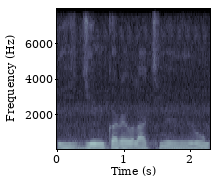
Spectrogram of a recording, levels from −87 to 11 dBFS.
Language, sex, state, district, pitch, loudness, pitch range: Maithili, male, Bihar, Supaul, 155 Hz, -27 LUFS, 145-165 Hz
